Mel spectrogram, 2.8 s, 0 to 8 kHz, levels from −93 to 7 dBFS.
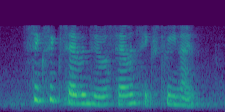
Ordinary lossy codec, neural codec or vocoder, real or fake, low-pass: AAC, 16 kbps; none; real; 7.2 kHz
